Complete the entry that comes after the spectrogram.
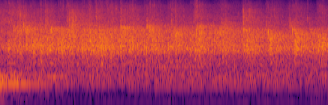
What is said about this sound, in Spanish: ¿Cuántos dicen aleluya? ¿Cuántos dicen gloria a Dios? Vamos, regálale un aplauso al Señor.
